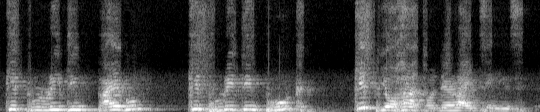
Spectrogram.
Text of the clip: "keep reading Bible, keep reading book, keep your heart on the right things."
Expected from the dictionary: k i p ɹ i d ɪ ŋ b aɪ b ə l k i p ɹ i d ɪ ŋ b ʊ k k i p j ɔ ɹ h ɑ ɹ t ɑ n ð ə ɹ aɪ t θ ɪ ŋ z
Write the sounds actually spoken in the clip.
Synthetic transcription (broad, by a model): k i p ɹ i d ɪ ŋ b aɪ b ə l k i p ɹ i d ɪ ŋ b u k k i p j ɔ h ɑ t ɑ n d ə ɹ aɪ t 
